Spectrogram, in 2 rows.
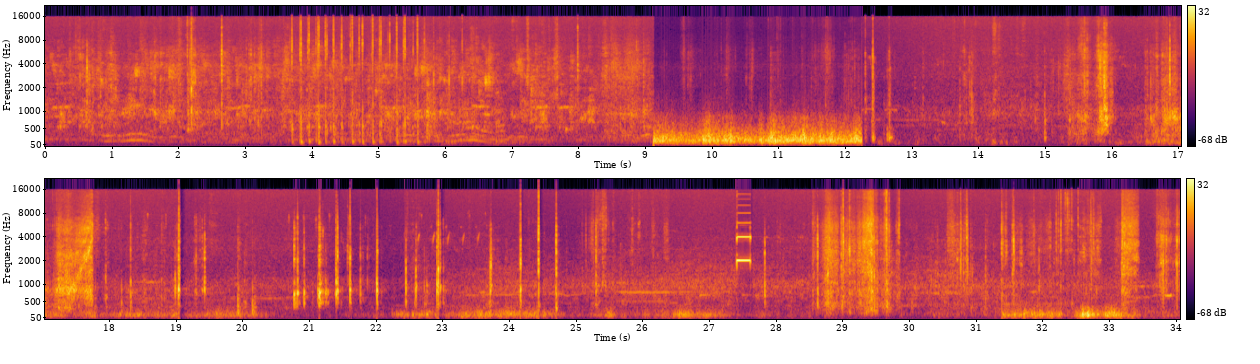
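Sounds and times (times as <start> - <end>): short electronic beep: 27.4 - 27.7.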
